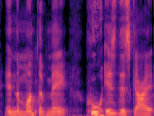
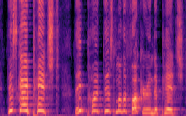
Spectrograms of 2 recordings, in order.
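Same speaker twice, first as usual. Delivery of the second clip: much higher, louder squeal of outrage; outraged disbelief; 4 dB louder than usual. Real, not acted. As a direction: shriek it in disbelief.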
